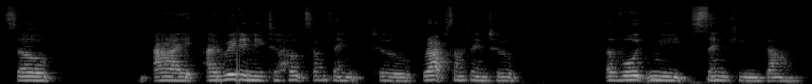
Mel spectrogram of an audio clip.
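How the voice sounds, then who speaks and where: A woman from Hong Kong in her thirties telling a personal story in halting English with many restarts. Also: lowish voice, steady tone, echoey room. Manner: halting, many restarts and fillers, non-native grammar. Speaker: artist vlogger.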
